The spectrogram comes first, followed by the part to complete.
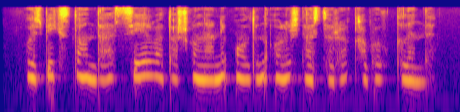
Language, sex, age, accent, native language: Uzbek, female, 19-29, Jizzax, Uzbek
